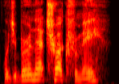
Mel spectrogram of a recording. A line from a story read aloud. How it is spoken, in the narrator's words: Susan said, panting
